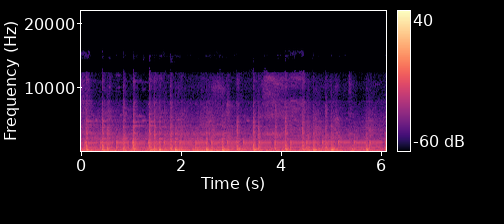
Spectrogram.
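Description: A train running with a rapid, repetitive clatter of wheels on the rails over a low rumble. Background guitar music plays under it.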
